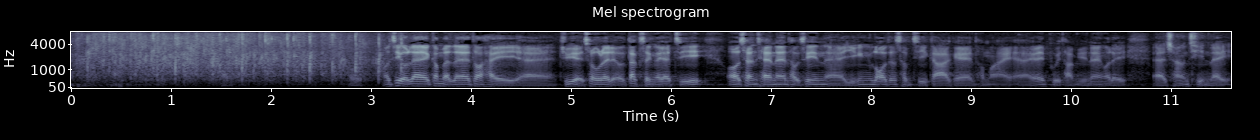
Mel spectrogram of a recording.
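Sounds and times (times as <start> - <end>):
audience applause: 0.0 - 3.5
speech: 3.1 - 11.5.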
